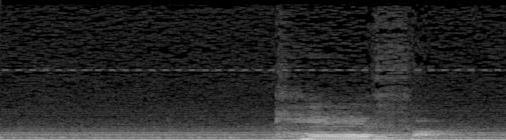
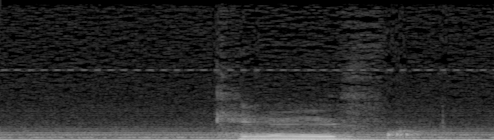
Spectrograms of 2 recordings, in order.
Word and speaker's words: Käfer: Käfer, Käfer. Significa escarabajo. La siguiente palabra pronunciada, se pronunciaría Käfig.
